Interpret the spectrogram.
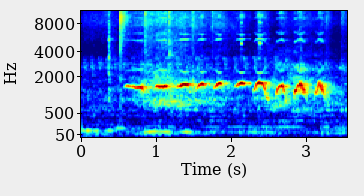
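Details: White-rumped shama singing, a recording meant to provoke other shamas into song: a fast run of clear whistled notes at a steady pitch, then louder looping rising-and-falling whistles, about four notes a second.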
